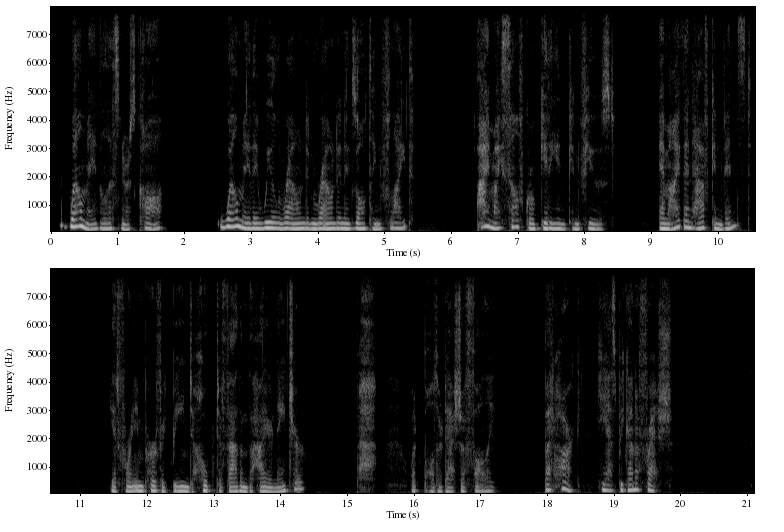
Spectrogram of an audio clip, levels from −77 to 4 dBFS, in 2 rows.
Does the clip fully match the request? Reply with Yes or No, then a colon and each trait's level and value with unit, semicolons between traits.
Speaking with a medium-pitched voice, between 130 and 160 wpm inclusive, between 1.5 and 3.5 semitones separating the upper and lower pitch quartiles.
Yes: medium, 180 Hz; slow, 135 wpm; average, 2.7 semitones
